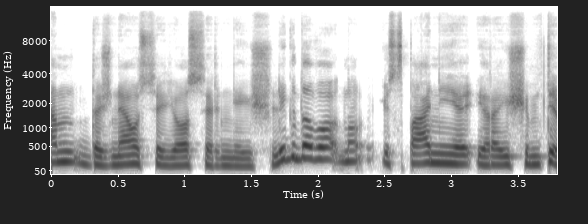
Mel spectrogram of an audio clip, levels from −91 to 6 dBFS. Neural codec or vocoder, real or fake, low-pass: autoencoder, 48 kHz, 128 numbers a frame, DAC-VAE, trained on Japanese speech; fake; 14.4 kHz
